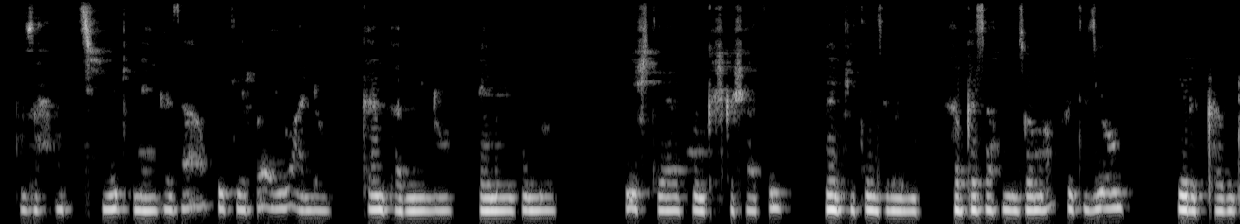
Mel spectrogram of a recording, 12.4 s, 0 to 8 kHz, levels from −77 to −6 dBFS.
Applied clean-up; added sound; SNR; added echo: none; none; none; none.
